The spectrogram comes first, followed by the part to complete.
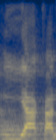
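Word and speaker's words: إياك: Jadi kalau baca iyyaka na'budu, iyanya tidak pakai tasdid, berarti maknanya udah lain. Maknanya matahari itu. Kalau iyyaka na'budu wa iyyaka nasta'in, maknanya tidak pakai tasdid, iyanya dawu syamsi, itu cahaya matahari. Ya, maknanya. Jadi menyembah matahari. Kalau iyyaka na'budu, iyanya tidak memakai tasdid. Iyyaka ya ka. Iyyaka. Ka itu tipis.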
